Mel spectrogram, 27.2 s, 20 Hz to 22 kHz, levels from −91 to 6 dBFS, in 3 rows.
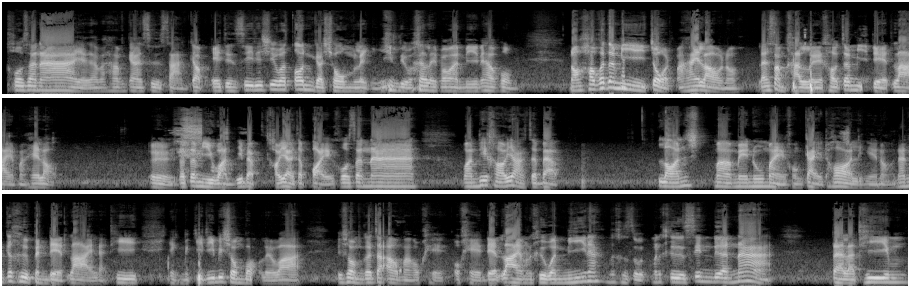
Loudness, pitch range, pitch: -16 LUFS, 110-140 Hz, 130 Hz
